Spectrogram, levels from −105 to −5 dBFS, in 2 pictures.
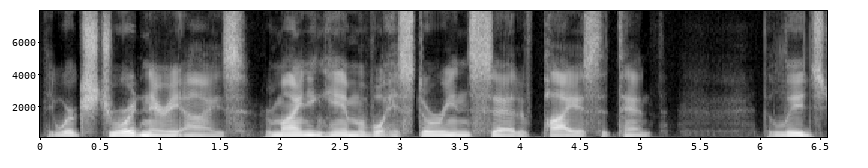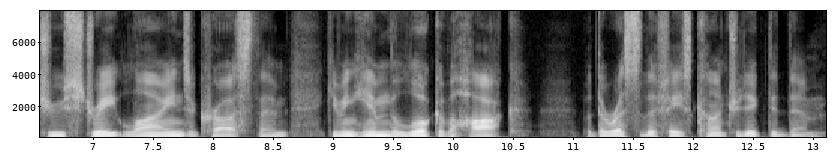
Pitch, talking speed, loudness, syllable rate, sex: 100 Hz, 165 wpm, -19 LUFS, 4.6 syllables/s, male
